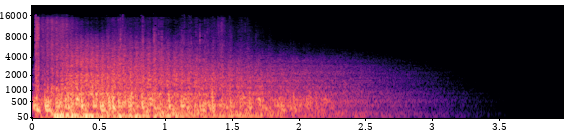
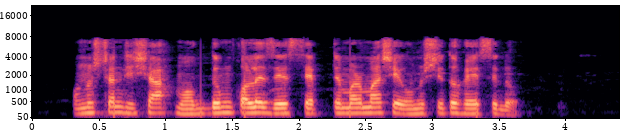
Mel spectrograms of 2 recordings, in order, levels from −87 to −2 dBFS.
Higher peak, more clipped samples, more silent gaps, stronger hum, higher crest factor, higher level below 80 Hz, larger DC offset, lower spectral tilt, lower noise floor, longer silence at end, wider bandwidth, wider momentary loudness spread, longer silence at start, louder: about the same, 0 dBFS vs -2 dBFS; neither; neither; neither; about the same, 16 dB vs 16 dB; first, -24 dBFS vs -52 dBFS; neither; first, -6.5 dB/octave vs -4 dB/octave; about the same, -72 dBFS vs -69 dBFS; first, 1.5 s vs 0.8 s; first, 15.5 kHz vs 8.2 kHz; first, 18 LU vs 7 LU; second, 0 s vs 0.3 s; about the same, -15 LUFS vs -17 LUFS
